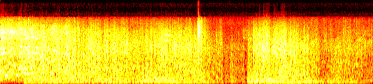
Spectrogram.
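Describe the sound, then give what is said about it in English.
A loud, continuous barrage of firecracker blasts booms and crackles like a bombing raid, dense and rumbling, with a brief lull partway through before the explosions resume. “Any more firecrackers, Carter?”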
